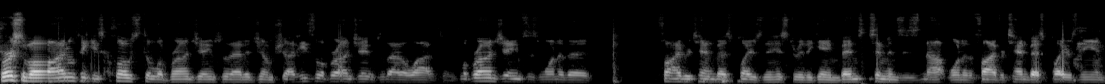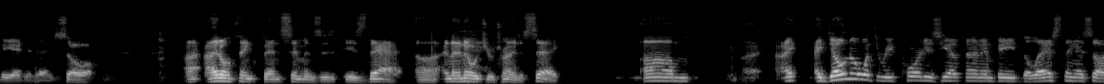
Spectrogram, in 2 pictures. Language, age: English, 40-59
